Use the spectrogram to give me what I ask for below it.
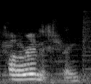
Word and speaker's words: Colorimetry: So can you pronounce it? Clarity Colorimetry.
